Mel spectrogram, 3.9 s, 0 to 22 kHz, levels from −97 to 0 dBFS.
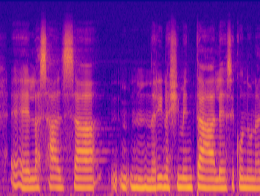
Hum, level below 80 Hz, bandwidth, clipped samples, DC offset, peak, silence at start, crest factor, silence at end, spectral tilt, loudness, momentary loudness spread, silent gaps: none; -56 dBFS; 13 kHz; under 0.1%; under 0.1%; -8 dBFS; 0 s; 14 dB; 0 s; -4.5 dB/octave; -22 LUFS; 7 LU; none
